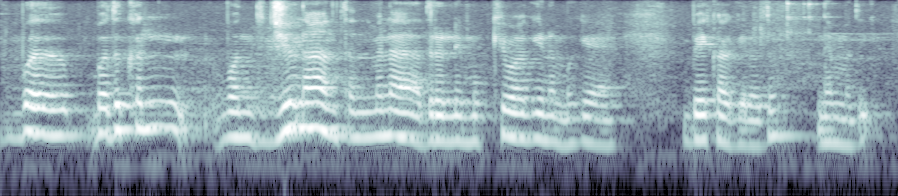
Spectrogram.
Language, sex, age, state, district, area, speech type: Kannada, female, 45-60, Karnataka, Bangalore Rural, rural, spontaneous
